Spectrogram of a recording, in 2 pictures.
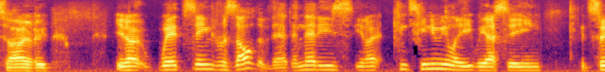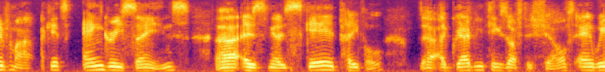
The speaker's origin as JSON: {"language": "English", "region": "Victoria", "country": "Australia", "tie": "born or raised there", "said": "I mean, in my home state, Victoria, they declared a state of emergency."}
